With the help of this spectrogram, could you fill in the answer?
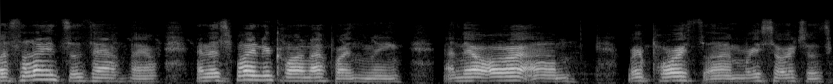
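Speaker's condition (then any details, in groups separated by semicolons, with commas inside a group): Amyotrophic lateral sclerosis; lost use of arms; about 24 years since diagnosis, uses cannabis; speech improved with cannabis, cannot cough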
